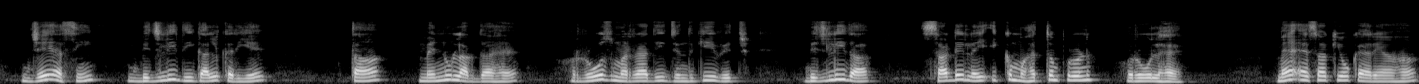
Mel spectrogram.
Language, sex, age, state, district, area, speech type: Punjabi, male, 30-45, Punjab, Mohali, urban, spontaneous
